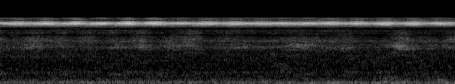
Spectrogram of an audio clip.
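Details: Night crickets trilling without pause, one shrill, high band holding steady while quieter wavering chirps rise and fall below it, with a faint low hum.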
